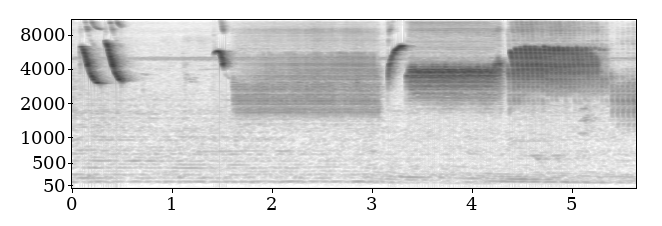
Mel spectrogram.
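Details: Canary song used as a lure to get young canaries singing: quick downslurred whistles, then long, steady buzzy rolled trills changing pitch in stages, each held about a second.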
